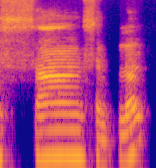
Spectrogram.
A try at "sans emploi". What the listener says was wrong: Ah, ici. Parfait.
